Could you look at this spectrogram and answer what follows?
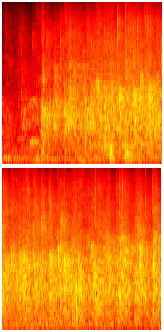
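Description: Church congregation applauding at the close of a sermon, the clapping starting about a second in and continuing steadily.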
